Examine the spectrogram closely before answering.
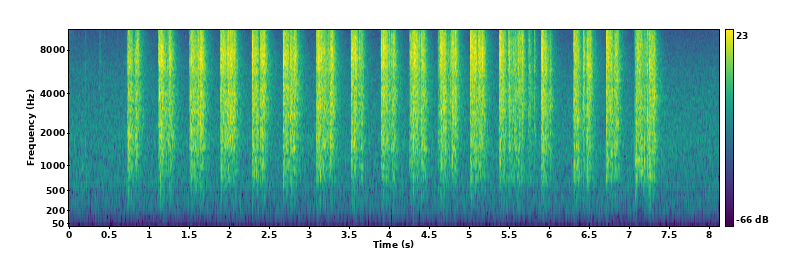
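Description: Aluminium foil stretched over a baking dish being poked full of holes, a sharp crackle with each poke. About twenty pokes in a steady run, roughly three a second, stopping shortly before the end.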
